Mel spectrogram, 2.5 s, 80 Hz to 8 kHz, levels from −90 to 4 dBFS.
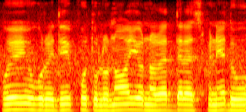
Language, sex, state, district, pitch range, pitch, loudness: Chakma, male, Tripura, Dhalai, 145-150 Hz, 145 Hz, -12 LUFS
